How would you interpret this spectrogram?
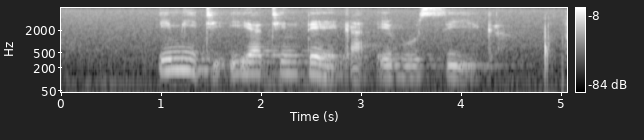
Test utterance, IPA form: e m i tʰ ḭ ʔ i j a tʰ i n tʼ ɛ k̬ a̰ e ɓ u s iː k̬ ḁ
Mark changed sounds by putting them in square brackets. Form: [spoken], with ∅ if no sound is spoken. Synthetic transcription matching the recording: [i] m i tʰ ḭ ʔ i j a tʰ i n tʼ ɛ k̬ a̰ e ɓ u s iː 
